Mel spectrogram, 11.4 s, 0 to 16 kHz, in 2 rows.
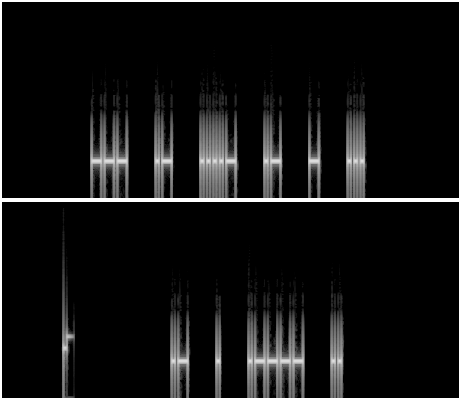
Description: Morse code, heard as a keyed tone, about 30 wpm, spaced as for 17 wpm, 700 Hz. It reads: OA4ATS AE1I
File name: Lesson 14g - Number 2 - Call Signs 30wpm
